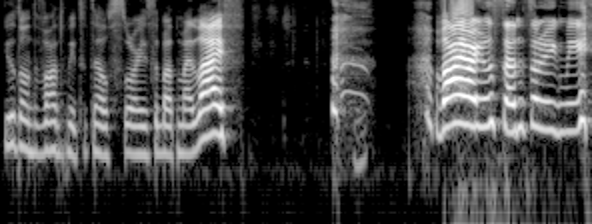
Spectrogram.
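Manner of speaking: put-on Middle Eastern fortune teller accent. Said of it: "The accent just got all messed up".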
